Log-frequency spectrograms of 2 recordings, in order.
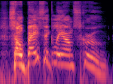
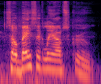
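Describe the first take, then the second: First: It is said at a higher volume. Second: It is said at a lower volume. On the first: "it gets a little louder" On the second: "with the volume going up by five every time"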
